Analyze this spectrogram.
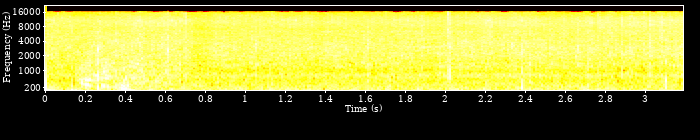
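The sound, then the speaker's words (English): Ten pieces of bear meat sizzle together in a skillet over a fire in a video game, giving a steady, bright frying hiss with occasional small pops and crackles. “What this is doing is cooking the 10 bear meat all at once in my skillet. And you just keep hitting space over and over again until you hear the sound of the bear meat being finished.”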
